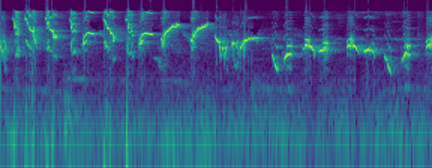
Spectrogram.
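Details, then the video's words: Caged Oriental magpie-robin in full vigorous song, its varied, imitation-filled phrases meant to stir rival birds to sing. Fast bursts of scratchy chirps give way to looping whistled slurs and lower dipping notes, each burst clipped and separate. "PANCINGAN KACER GACOR ISIAN"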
